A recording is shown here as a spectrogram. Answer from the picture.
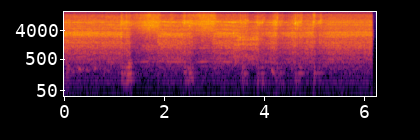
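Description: Vacuum cleaner running with a steady rushing hiss, its nozzle held against a cat's face and fur. It cuts off suddenly near the end.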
